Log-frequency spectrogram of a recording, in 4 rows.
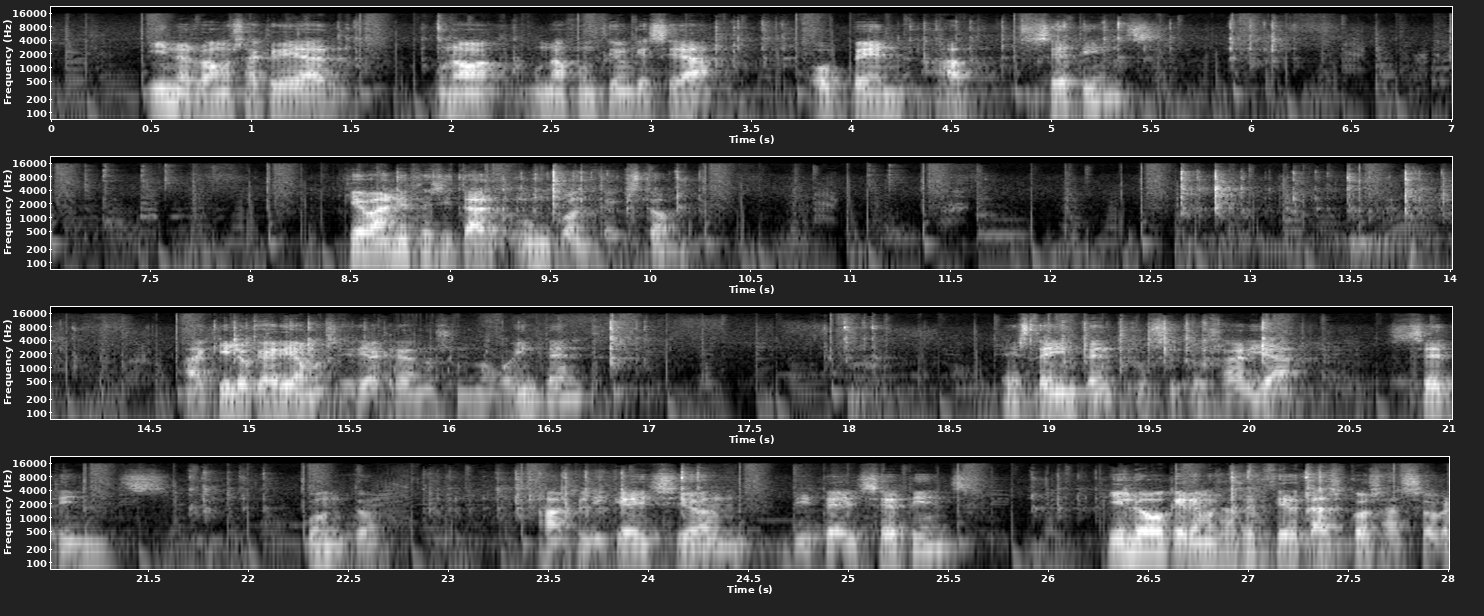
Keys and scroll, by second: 13.6 ctrl+alt+l, 13.8 ctrl+alt+o, 17.9 alt+Return, 24.1 Return, 26.8 Return.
